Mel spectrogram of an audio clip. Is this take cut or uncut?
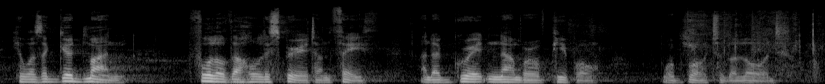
uncut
